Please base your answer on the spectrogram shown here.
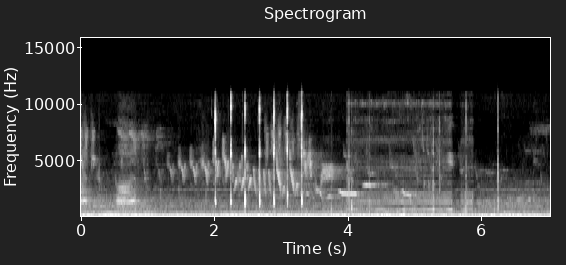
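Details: A common blackbird that seems to imitate a turkey gives a quick run of sharp, clicking notes, about seven in just over a second, then softer scattered chirps over a steady low outdoor rumble.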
